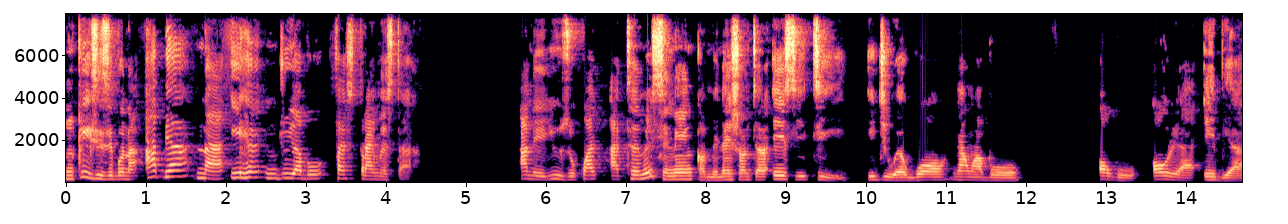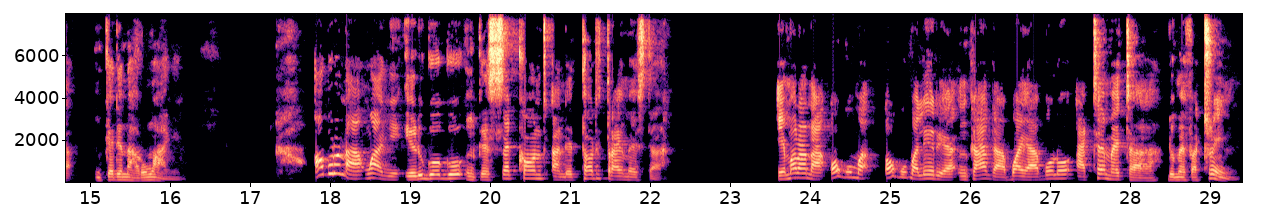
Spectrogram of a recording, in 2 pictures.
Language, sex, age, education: Igbo, male, 30-45, tertiary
